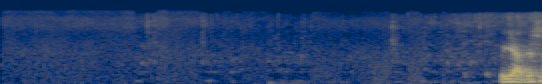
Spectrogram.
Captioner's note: silence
